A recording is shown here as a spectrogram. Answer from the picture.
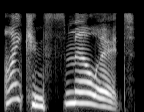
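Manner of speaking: put-on high, loud, slow boy's complaint; disgusted child. A narrator's reading. Flick complaining in the car, loud disgusted child voice. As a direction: drag it out, grossed out.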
